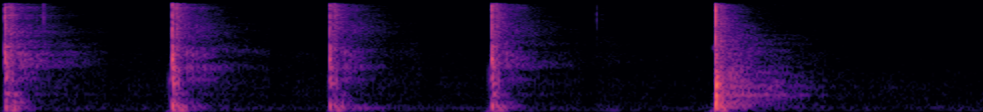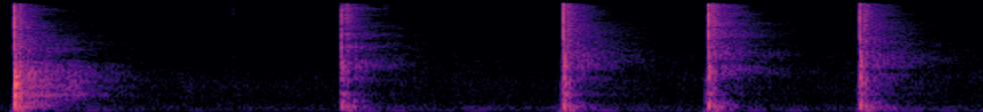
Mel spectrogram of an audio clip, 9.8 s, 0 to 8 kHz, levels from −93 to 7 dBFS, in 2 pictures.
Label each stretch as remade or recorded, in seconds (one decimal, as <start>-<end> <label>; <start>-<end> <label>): 0.0-9.8 recorded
